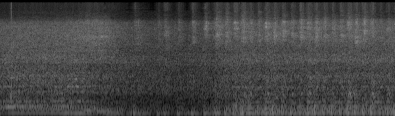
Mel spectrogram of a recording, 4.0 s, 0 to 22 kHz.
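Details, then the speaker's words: Toyota 2GR V6 in an MR2 Spider on a Haltech ECU, cam timing deliberately set to mimic big cams: uneven, loping idle with a rhythmic stumble about three times a second. "See, and now we've got big cams. Yeah, leave it like that, Marc. Leave it like that. It's got to sound like it's struggling, so let's do this."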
